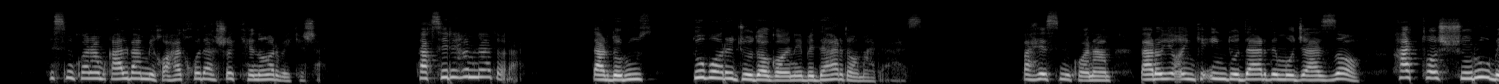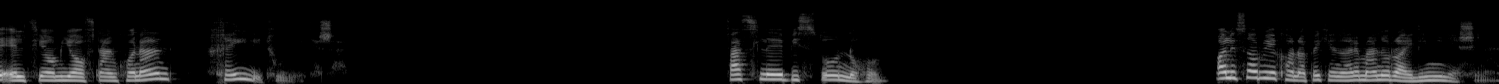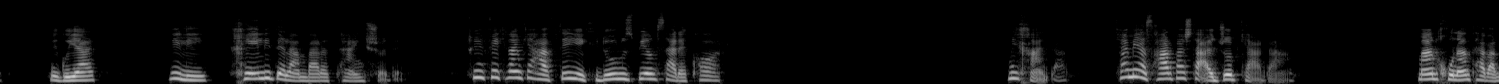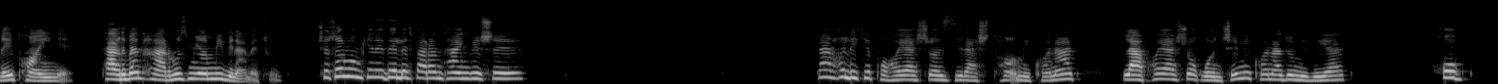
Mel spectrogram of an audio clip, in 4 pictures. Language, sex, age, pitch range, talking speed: Persian, female, 40-59, 195-275 Hz, 110 wpm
